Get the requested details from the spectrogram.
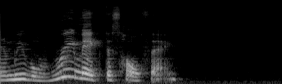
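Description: A young woman speaks close up with rising, exaggerated emotion.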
